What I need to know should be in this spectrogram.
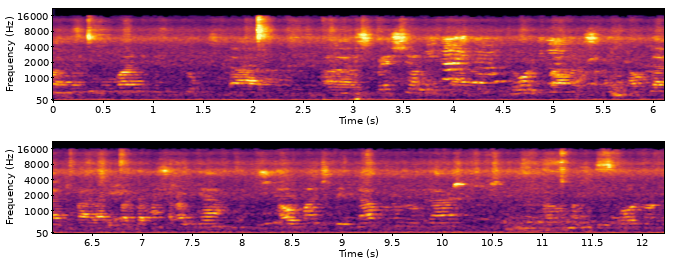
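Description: A man speaks steadily over an online call through a loudspeaker.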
